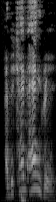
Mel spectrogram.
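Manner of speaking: ordinary talk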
